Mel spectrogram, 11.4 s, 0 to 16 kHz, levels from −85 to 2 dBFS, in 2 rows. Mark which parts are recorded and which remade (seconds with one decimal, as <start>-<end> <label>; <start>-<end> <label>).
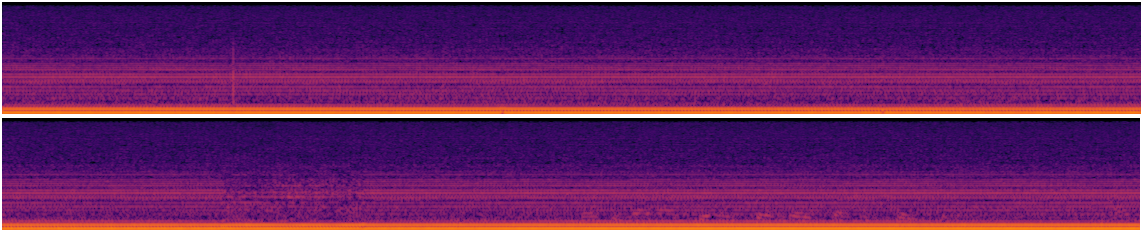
0.0-6.8 recorded; 6.8-7.5 remade; 7.5-11.4 recorded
